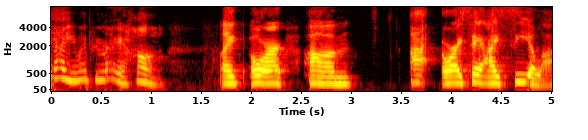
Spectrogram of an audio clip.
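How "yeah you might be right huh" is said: light smiling voice, pitched up a touch. Voicing an inner disagreement out loud, said with a smile. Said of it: "I can say that with a smile and be like".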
